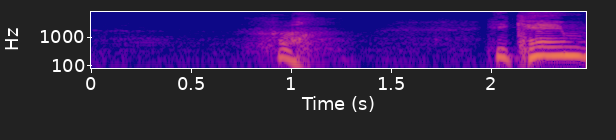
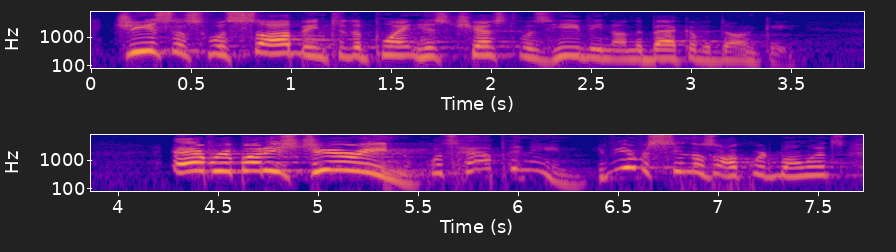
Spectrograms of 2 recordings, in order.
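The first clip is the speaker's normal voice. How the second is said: normal talking voice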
